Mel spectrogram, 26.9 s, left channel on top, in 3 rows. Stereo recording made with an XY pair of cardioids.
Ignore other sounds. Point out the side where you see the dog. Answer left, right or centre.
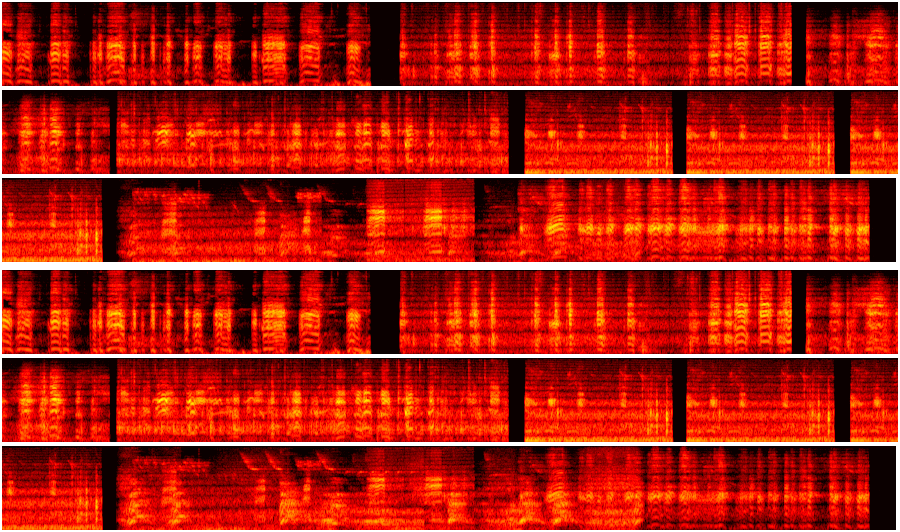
right.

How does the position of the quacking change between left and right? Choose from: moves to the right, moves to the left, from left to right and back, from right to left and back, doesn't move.
moves to the left.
